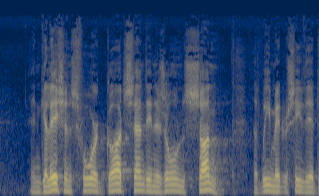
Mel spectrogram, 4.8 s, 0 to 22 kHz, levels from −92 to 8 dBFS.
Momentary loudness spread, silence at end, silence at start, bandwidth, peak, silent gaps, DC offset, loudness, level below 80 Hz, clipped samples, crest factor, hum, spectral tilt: 10 LU; 0 s; 0.45 s; 15.5 kHz; -4 dBFS; none; under 0.1%; -24 LUFS; -58 dBFS; under 0.1%; 20 dB; none; -6 dB/octave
